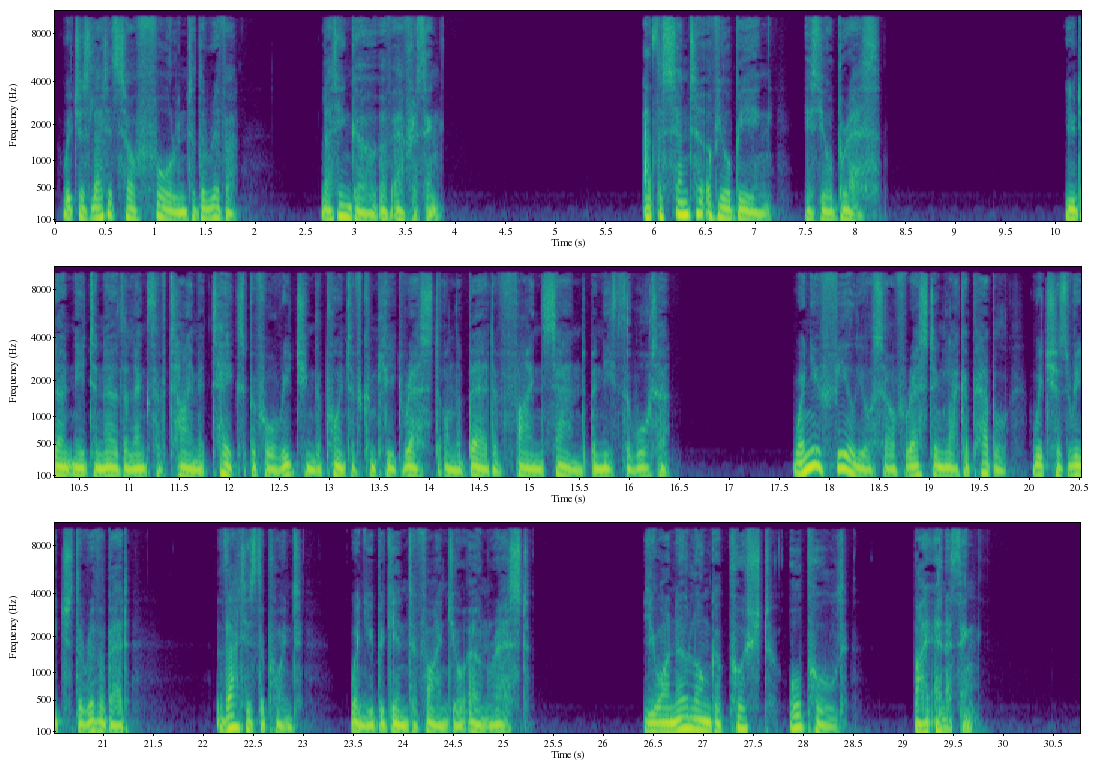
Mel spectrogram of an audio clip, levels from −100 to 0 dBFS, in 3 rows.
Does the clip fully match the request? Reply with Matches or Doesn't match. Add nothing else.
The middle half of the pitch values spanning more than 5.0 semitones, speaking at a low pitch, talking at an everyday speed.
Matches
